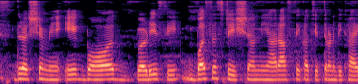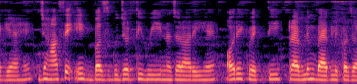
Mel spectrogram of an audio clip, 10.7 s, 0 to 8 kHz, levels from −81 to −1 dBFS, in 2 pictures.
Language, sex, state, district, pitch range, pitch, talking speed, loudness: Hindi, female, Bihar, Samastipur, 160-175 Hz, 165 Hz, 185 wpm, -18 LUFS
